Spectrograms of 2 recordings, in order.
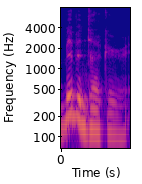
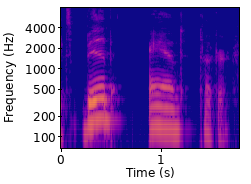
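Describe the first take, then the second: First: The 'and' is reduced, sounding like 'Bibbin'. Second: The 'and' is fully and clearly pronounced. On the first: "if I pronounce it the way I normally do, it comes out"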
